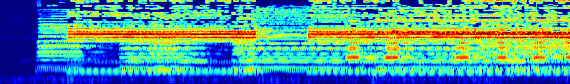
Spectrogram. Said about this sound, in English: Honk your horns.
